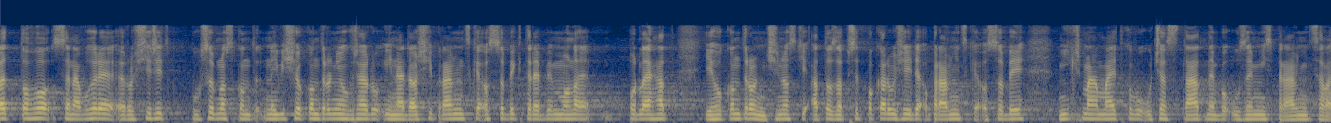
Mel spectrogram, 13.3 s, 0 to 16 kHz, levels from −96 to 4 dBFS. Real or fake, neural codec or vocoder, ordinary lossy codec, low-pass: real; none; AAC, 96 kbps; 7.2 kHz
